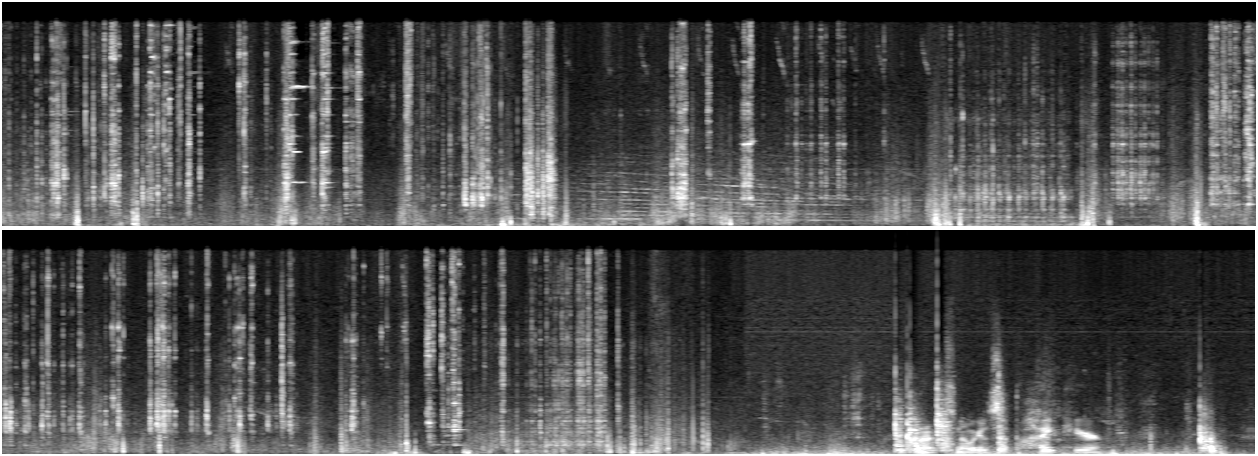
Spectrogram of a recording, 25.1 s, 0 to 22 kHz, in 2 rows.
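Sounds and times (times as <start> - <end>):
metal blades clinking and rattling: 0.0 - 5.7, 6.6 - 19.0, 21.5 - 22.2.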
